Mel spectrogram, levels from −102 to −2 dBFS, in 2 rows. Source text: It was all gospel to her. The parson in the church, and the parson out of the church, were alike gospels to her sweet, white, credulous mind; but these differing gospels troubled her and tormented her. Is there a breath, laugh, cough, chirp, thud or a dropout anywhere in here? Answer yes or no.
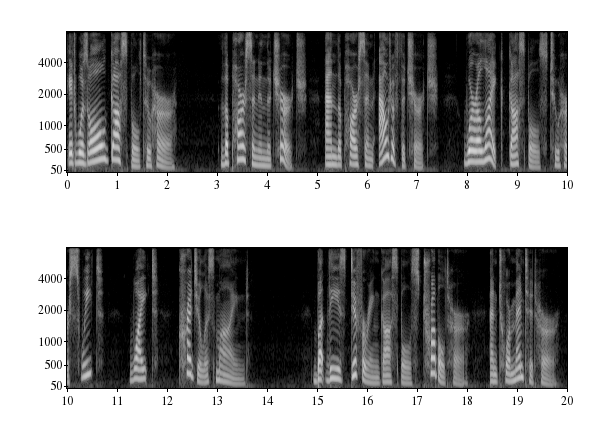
no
